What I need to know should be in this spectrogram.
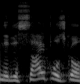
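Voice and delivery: usual speaking voice

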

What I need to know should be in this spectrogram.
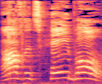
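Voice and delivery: high, loud, drawn-out holler; mock outrage shout. Shouting across to the other hosts, mock outburst. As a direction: bellow it slowly.

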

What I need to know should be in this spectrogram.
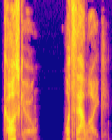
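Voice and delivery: soft breathy whisper. A narrator's reading. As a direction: hush it, barely voiced. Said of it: "he whispered".

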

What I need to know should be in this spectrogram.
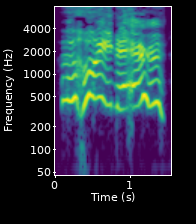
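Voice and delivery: a frozen pirate forcing out a greeting; cold pirate, calling out through chattering teeth. Acted. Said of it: "through chattering teeth".

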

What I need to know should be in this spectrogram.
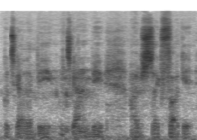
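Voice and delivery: very soft, near-voiceless self-talk; whispered thinking. Retold or imitated. Guy deciding what song to put on, whispering to himself. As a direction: whisper it as a private thought.

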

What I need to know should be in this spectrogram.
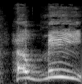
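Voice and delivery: high, loud plea; pleading. Acted. William begs the artist, high loud plea. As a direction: beg right back at her. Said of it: "he said".

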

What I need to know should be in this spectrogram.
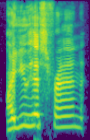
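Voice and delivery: loud, high accusing question; sharp demand. Retold or imitated. Ambulance worker confronting the sick man's friend, loud and accusing.

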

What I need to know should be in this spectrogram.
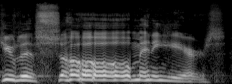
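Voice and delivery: loud, slow mocking drawl; sarcastic God. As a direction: stretch it out with mock awe. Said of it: "getting a little sarcastic".

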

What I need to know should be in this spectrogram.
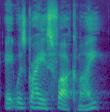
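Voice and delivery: put-on London accent. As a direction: play a London bloke, mate. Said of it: "that guy does sound like he's from Lo".

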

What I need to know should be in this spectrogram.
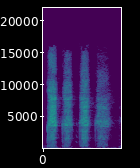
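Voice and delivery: soft hissed brushing sounds; scrubbing hiss. Retold or imitated. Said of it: "I was like".

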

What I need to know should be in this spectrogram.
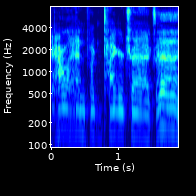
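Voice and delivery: mock alarm at the paw print; retold panic. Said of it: "And I was like".

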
